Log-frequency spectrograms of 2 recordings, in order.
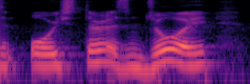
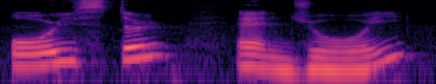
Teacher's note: move to the front oy as an oyster as in joy moves from the back middle to the front middle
